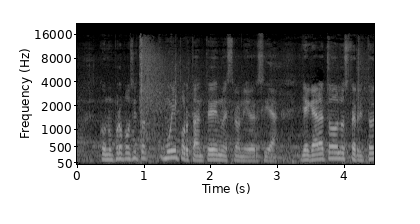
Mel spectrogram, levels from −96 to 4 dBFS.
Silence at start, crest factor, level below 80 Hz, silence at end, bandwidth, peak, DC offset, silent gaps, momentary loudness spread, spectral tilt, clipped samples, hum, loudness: 0 s; 16 dB; -68 dBFS; 0 s; 16.5 kHz; -20 dBFS; under 0.1%; none; 7 LU; -5 dB/octave; under 0.1%; none; -37 LUFS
